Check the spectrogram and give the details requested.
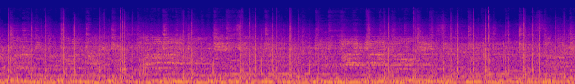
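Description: Aerial fireworks bursting in frequent sharp bangs and crackles, mixed with loud music.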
